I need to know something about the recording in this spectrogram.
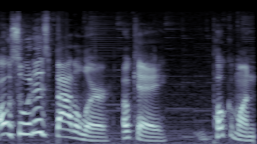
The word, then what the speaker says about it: Battler: of characters for fight and person and it's pronounced battler oh so it is battler okay Pokemon name put it all together and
